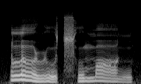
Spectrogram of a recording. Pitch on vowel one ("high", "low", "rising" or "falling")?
falling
